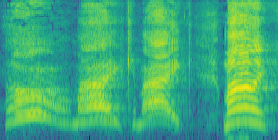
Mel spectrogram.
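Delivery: high, loud shrieking fan calling his name; screaming fan girl. Retold or imitated. Fan girl screaming for Mike, high shriek. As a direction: shriek like a fainting fan at a concert. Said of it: "La muchacha".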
